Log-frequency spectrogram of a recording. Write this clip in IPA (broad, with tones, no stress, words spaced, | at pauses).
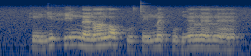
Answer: kĩ˨ɡĩ˧hi˦ nɛ˧ɾã˦lɔ˦˨ku˨ tĩ˨˦mɛ̃˧ ku˨ɡɛ̃˧ lɛ̃˦lɛ̃˧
